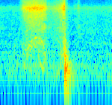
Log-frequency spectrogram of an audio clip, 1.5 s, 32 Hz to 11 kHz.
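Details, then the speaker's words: Honda Accord 7th generation, 2.4 L 190 hp, whose engine knocks under throttle; short smooth sunroof motor hiss ending in a soft thud at its stop as it opens and closes; normal sunroof operation. "Люк все работает. Люк все работает, открывается, закрывается, все нормально."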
